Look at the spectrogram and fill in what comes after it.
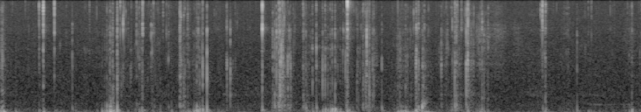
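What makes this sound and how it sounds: A hand-sized solid white bar of soap with a brown outer layer, held in the palm, is shaved into curls with a steel utility-knife blade. A steady series of short, dry, crackly scraping and tearing strokes is heard, with low thuds and brief bright edges, each stopping abruptly.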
